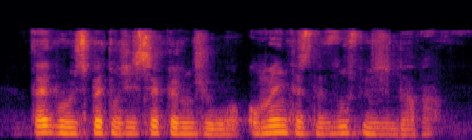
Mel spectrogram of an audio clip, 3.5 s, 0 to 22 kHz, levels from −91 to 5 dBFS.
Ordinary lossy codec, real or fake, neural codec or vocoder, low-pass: AAC, 32 kbps; fake; autoencoder, 22.05 kHz, a latent of 192 numbers a frame, VITS, trained on one speaker; 9.9 kHz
